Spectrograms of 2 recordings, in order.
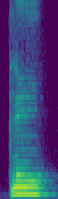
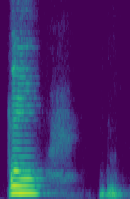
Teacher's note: Tu, ta is heavy. For dhamma circle lips, the sound is short, but it should be very nicely heavy.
